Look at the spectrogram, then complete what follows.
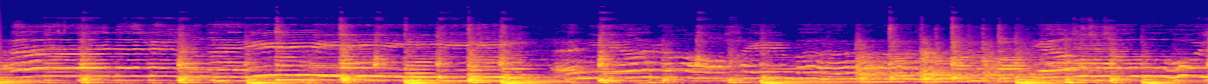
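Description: Live Middle Eastern music from a small ensemble: a voice sings a gliding melody over oud and ney flute, with deep frame-drum strokes about once a second.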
